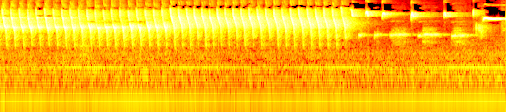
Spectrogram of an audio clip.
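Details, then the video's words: Timbrado canary singing: a fast pulsed rolling trill for about three seconds, then several separate short whistled notes at two pitches. "CANARY SINGING BEST VIDEO TO TRAINING CANARIES"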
